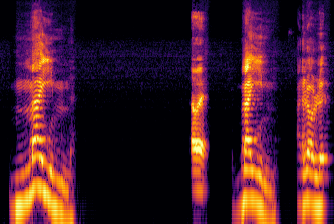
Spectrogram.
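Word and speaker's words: מים: même lettre qui alors l'eau en hébreu se prononce maim ah ouais ma alors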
